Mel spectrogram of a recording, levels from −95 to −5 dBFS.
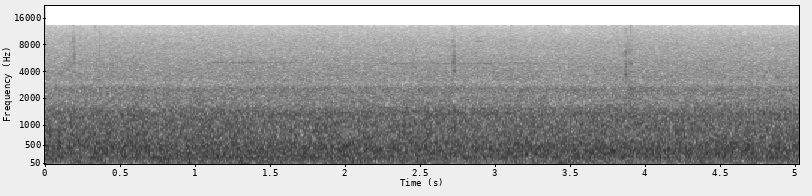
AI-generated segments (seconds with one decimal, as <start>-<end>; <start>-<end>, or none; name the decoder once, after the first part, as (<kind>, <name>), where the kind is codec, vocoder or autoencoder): none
